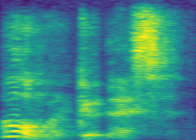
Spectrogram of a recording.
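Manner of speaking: breathless rasp, almost voiceless; ruined voice. Real, not acted. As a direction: voice gone, barely a whisper. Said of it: "My voice is ruined".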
